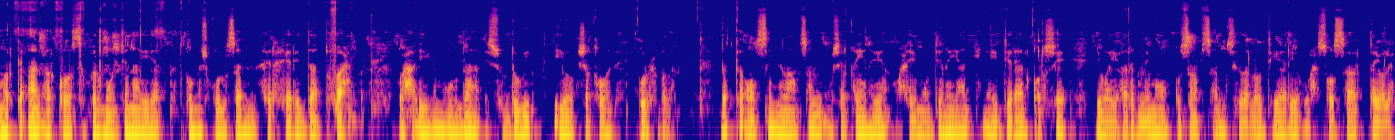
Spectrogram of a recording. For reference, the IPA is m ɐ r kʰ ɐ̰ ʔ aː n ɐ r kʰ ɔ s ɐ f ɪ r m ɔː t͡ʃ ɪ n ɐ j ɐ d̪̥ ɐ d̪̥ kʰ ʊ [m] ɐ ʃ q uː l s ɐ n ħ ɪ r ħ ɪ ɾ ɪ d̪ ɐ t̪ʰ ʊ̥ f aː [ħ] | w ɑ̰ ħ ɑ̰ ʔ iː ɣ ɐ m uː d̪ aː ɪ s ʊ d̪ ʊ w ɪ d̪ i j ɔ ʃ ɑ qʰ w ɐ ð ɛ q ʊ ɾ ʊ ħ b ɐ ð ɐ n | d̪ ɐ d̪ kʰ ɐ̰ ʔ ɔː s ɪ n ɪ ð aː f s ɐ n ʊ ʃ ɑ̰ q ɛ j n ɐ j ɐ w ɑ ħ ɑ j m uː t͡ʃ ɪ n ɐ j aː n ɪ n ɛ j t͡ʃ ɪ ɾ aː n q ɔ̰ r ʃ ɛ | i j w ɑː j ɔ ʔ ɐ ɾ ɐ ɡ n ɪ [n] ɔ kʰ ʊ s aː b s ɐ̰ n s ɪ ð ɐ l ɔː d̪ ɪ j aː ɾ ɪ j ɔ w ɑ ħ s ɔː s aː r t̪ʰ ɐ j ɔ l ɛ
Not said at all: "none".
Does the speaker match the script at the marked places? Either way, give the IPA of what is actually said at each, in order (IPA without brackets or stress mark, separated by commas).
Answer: m, ħ, m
